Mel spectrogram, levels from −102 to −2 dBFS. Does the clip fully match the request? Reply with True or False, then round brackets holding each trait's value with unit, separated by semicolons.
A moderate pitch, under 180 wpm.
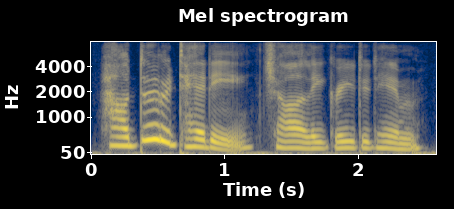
False (200 Hz; 140 wpm)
